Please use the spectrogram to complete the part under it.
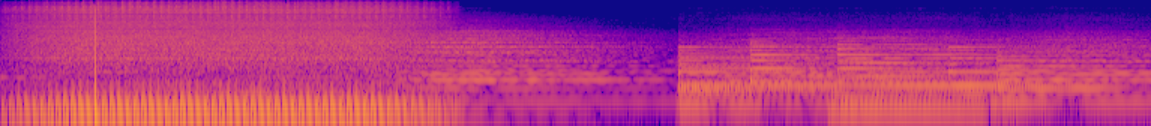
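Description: A motorcycle engine roars steadily and close while being ridden through the Colorado mountain towns of Marble and Redstone, then drops away after a few seconds, leaving quieter tonal sounds.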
